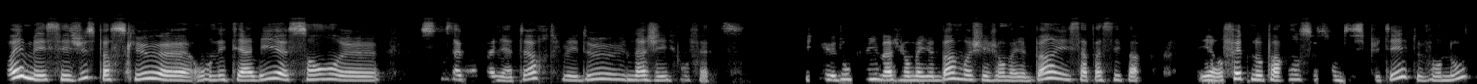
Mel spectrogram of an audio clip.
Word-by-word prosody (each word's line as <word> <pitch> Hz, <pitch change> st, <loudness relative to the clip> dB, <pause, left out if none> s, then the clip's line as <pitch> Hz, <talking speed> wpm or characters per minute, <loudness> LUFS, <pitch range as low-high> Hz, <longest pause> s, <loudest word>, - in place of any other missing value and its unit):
Ouais, 315 Hz, +10 st, +9 dB
mais 220 Hz, -9 st, +5 dB
c'est 215 Hz, 0 st, -1 dB
juste 305 Hz, +10 st, -3 dB
parce 220 Hz, -6 st, +2 dB
que, -, -, -5 dB, 0.5 s
heu, -, -, -7 dB
on 200 Hz, +1 st, -4 dB
était 215 Hz, -1 st, -2 dB
allé, 205 Hz, +9 st, +3 dB
heu, -, -, -1 dB
sans, 230 Hz, +1 st, +1 dB
heu, 185 Hz, -2 st, 0 dB, 0.4 s
sans 255 Hz, -1 st, -10 dB
accompagnateur, 220 Hz, -, -3 dB
tous 285 Hz, -6 st, -16 dB
les 190 Hz, -2 st, -1 dB
2 235 Hz, +3 st, -2 dB
nager 200 Hz, -2 st, -1 dB
en 195 Hz, -, -16 dB
fait, -, -, -13 dB, 0.6 s
et -, -, -12 dB
que 210 Hz, -3 st, +1 dB
donc 235 Hz, +2 st, -3 dB
lui 235 Hz, 0 st, -2 dB
il 240 Hz, -, 0 dB
m'a 200 Hz, -2 st, +5 dB
vu 200 Hz, -1 st, -7 dB
en 195 Hz, -, +1 dB
maillot 190 Hz, -1 st, +1 dB
de 185 Hz, -, -5 dB
bain, 250 Hz, +7 st, +4 dB
moi 230 Hz, -4 st, 0 dB
je 210 Hz, 0 st, -7 dB
l'ai 200 Hz, -, 0 dB
vu 190 Hz, -, -6 dB
en 185 Hz, -, -1 dB
maillot 175 Hz, -1 st, -2 dB
de 170 Hz, -, -8 dB
bain, 255 Hz, +9 st, +4 dB
et 255 Hz, -5 st, 0 dB
ça 215 Hz, -3 st, -1 dB
passait 195 Hz, +2 st, -4 dB
pas, -, -, -3 dB, 0.6 s
et 195 Hz, +1 st, +2 dB
en 180 Hz, -, +1 dB
fait, 265 Hz, +5 st, +2 dB
nos 210 Hz, -2 st, +2 dB
parents 200 Hz, +4 st, -1 dB
se 215 Hz, -1 st, -10 dB
sont 200 Hz, -, -12 dB
disputés 190 Hz, -, -3 dB
devant 185 Hz, 0 st, -5 dB
nous, 210 Hz, -, -1 dB
210 Hz, 220 wpm, -19 LUFS, 190-235 Hz, 0.6 s, Ouais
